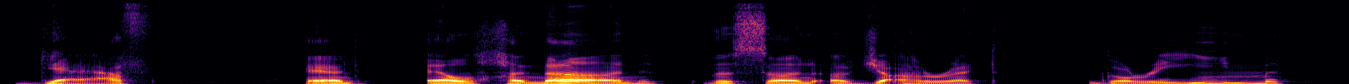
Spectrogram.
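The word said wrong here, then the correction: Jaare-oregim: I butchered that, sorry, Jaaret Oregim, the Bethlehemite, struck down, it's the brother of Goliath the Gittite.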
